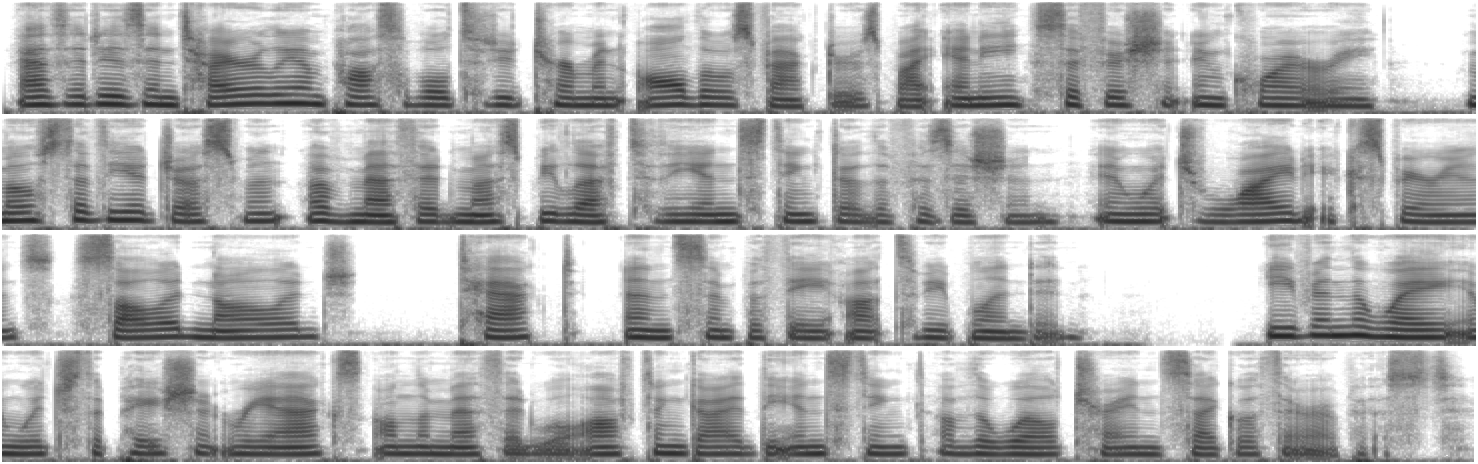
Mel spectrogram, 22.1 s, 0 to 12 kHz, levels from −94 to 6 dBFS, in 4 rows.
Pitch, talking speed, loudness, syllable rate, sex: 185 Hz, 170 wpm, -20 LUFS, 5.2 syllables/s, female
